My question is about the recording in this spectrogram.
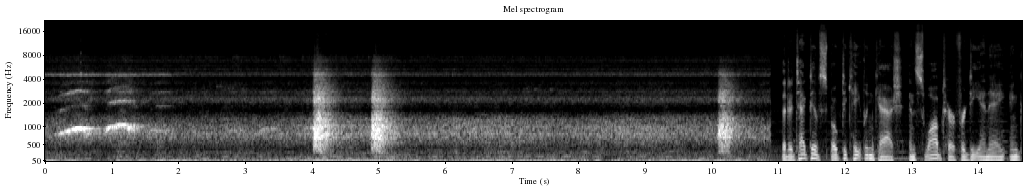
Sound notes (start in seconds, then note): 0.0 screaming; 4.0 gun shooting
